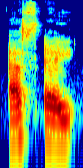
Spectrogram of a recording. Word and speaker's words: Samhain: And Samhain is spelled S-A-M-H-A-I-N, but it's pronounced Samhain, okay?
